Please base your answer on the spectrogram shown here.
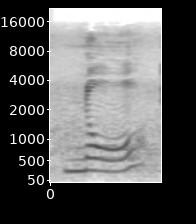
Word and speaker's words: know: नोन, नो, NOKNOW नो, के silent है इसलिए बोलते नहीं हैं।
